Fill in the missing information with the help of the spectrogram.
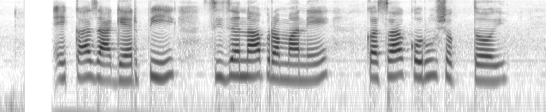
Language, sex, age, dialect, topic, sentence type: Marathi, female, 18-24, Southern Konkan, agriculture, question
